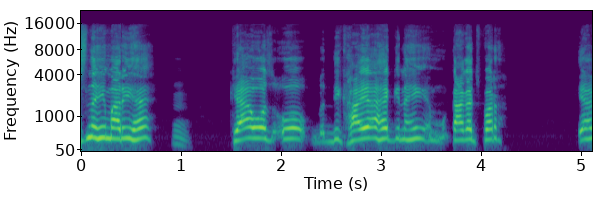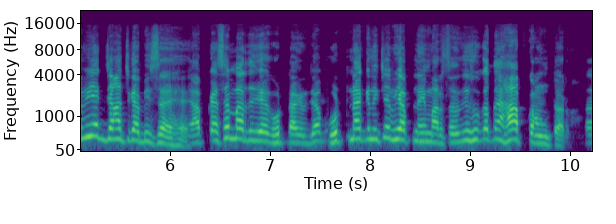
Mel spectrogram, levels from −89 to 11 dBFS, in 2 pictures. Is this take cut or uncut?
cut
